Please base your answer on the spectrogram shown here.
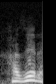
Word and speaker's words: خضر: کے قصے کا تھا۔ خضر جس کا درست تلفظ خضر ہے عربی کے اعتبار سے، ہم اردو میں اس کو خضر کہہ دیتے ہیں، تو خضر اور موسیٰ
